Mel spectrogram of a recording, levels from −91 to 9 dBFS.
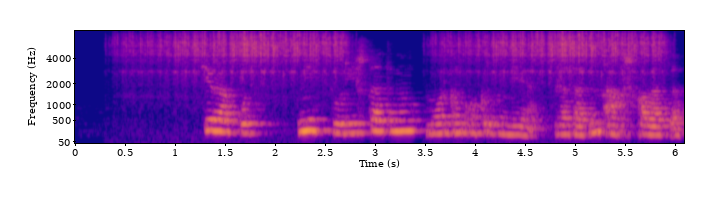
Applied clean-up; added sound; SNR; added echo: none; Rattle (instrument); 10 dB; reverberation time 0.5 s.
